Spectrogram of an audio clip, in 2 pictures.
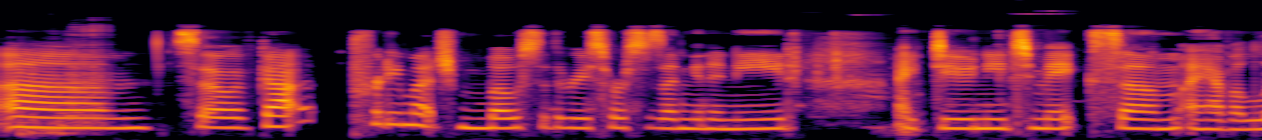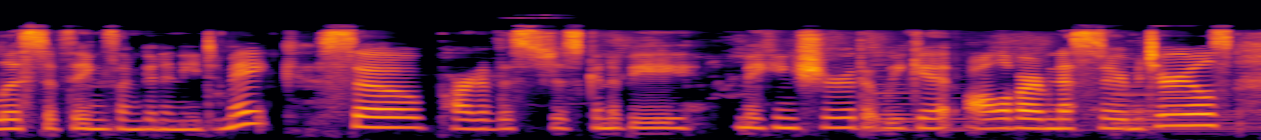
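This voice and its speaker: A woman's plain, everyday voice, fairly high in pitch, fairly quick and fairly even in intonation. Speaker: gaming YouTuber. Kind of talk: casual gameplay commentary.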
